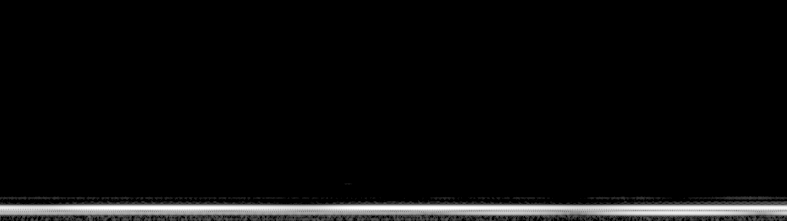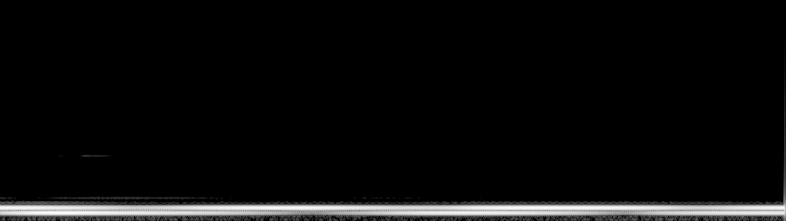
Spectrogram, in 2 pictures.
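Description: Crystal singing bowls hum with deep, steady, swelling tones.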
